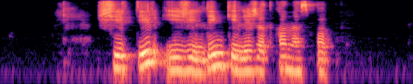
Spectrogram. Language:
Kazakh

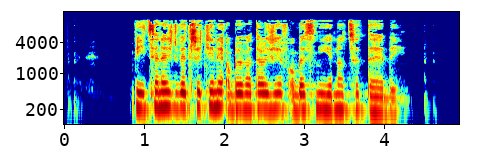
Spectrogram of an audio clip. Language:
Czech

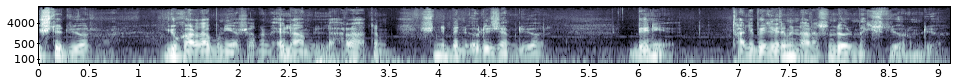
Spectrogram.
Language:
Turkish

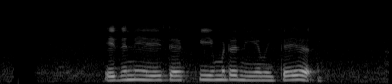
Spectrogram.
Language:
Sinhala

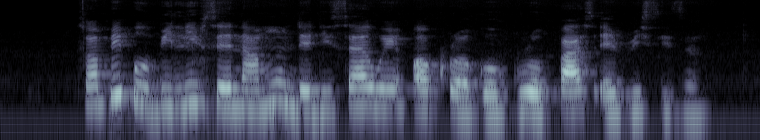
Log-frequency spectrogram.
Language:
Nigerian Pidgin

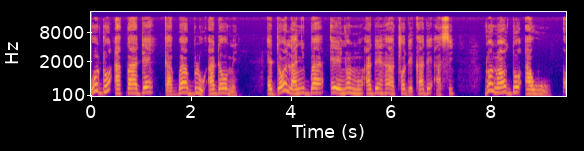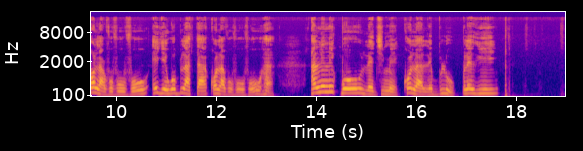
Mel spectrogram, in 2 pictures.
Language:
Ewe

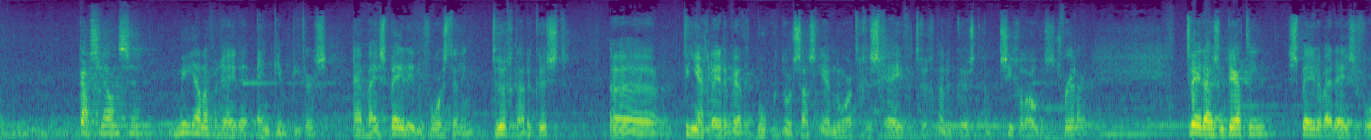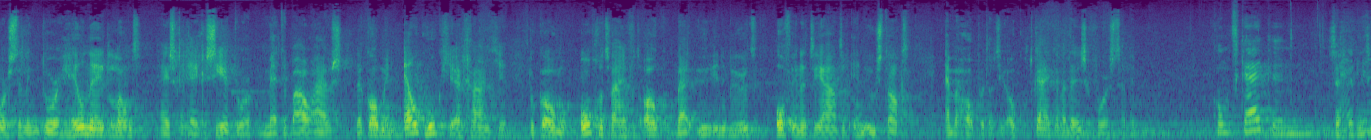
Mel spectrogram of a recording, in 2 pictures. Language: Dutch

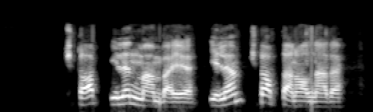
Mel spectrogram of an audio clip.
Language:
Uzbek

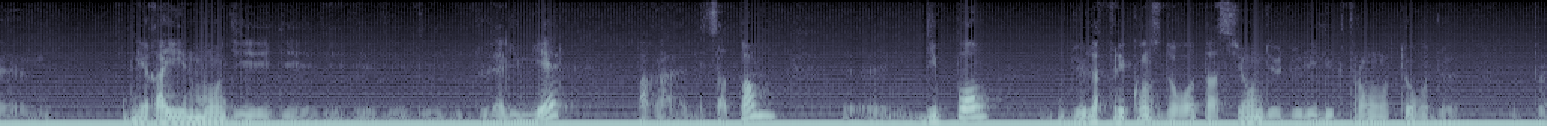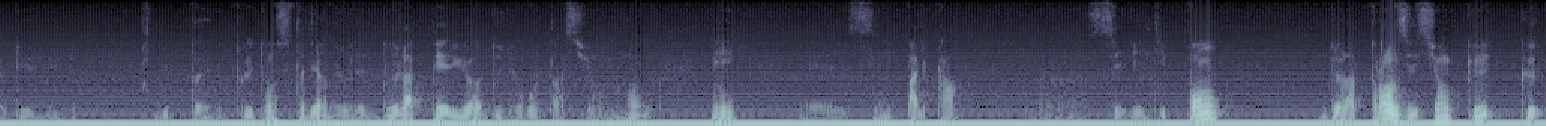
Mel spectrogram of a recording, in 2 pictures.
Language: French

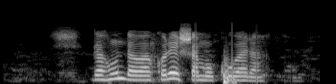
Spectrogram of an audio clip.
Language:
Kinyarwanda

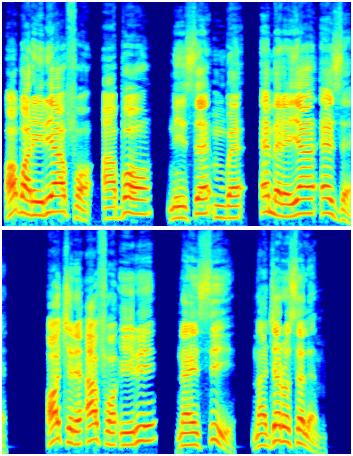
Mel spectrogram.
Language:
Igbo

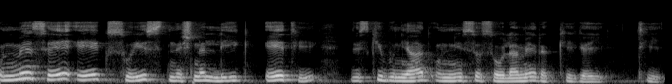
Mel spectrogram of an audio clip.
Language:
Urdu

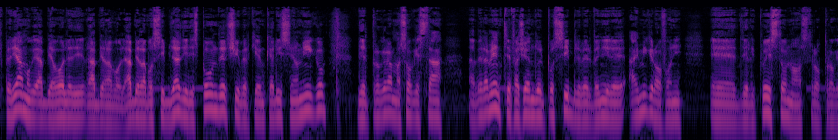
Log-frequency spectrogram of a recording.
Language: Italian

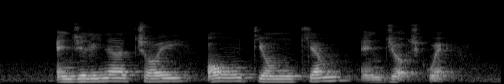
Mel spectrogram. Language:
English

